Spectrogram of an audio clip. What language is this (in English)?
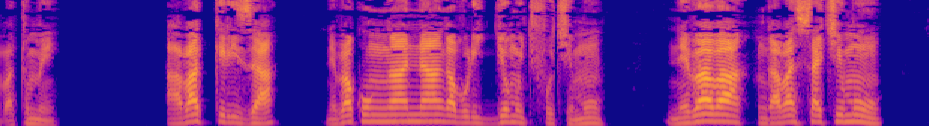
Ganda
